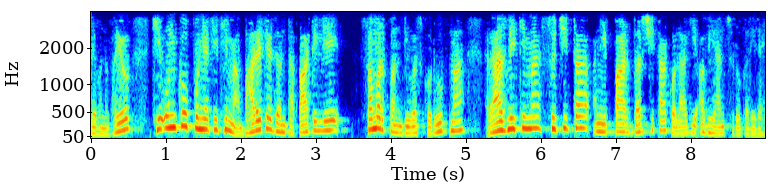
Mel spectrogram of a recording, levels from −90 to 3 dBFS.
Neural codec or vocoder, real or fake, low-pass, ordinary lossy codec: none; real; 3.6 kHz; Opus, 16 kbps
